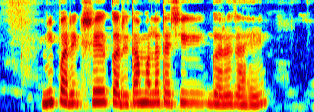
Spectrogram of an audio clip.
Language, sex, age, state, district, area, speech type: Marathi, female, 18-30, Maharashtra, Bhandara, rural, spontaneous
